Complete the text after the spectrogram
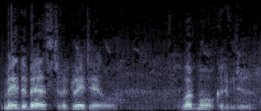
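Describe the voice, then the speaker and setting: An actor in a radio drama playing a wise, kindly older monk and healer, speaking in an unhurried, gently wry way. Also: male voice, sits low, very animated, gravelly, highs cut off, a little hiss or hum, heavily acted. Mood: reflective, wry.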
